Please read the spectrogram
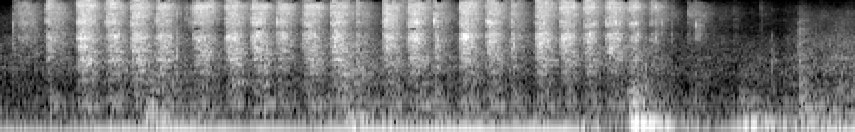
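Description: Fast, even rubbing by hand on the carbon-fibre headlight cover, about five strokes a second for some four seconds, as the cover's adhesive is pressed down; a single thump follows near the end.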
